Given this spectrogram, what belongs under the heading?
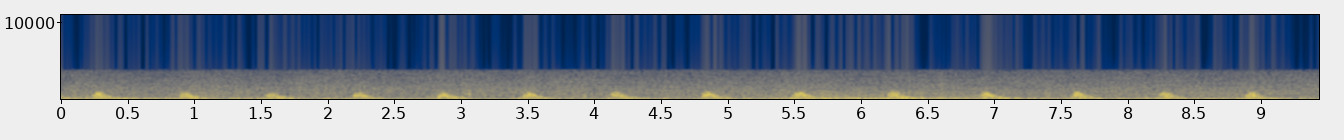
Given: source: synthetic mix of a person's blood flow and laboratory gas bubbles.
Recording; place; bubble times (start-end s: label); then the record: Doppler ultrasound of blood flow; subclavian vein
no bubbles
From the record:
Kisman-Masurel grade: 000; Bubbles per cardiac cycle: 0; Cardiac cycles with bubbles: 0%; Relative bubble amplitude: no bubbles discernible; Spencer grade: 0 (complete lack of bubble signals)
